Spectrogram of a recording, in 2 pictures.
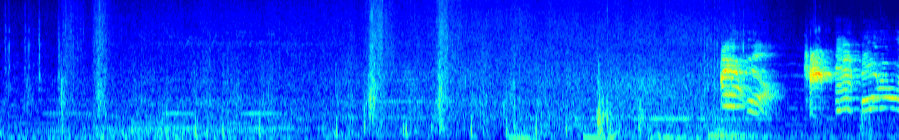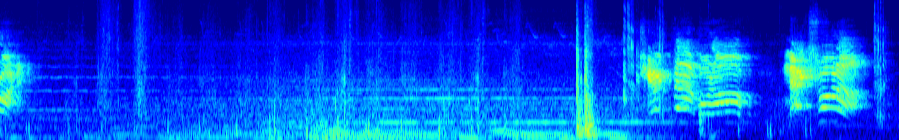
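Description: Footsteps crunch over dry leaves and dirt.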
